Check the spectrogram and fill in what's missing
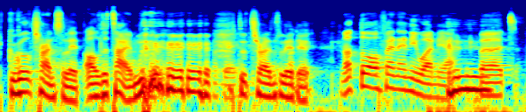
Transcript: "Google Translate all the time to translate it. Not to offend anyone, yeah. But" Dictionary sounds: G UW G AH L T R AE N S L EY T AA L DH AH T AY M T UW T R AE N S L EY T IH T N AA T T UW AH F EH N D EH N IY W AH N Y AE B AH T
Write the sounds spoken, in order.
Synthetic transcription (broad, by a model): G UW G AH L T R AE N S L EY T AA L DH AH T AY M T UW T R AE N S L EY T IH T N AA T T UW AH F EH N EH N IY W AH N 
